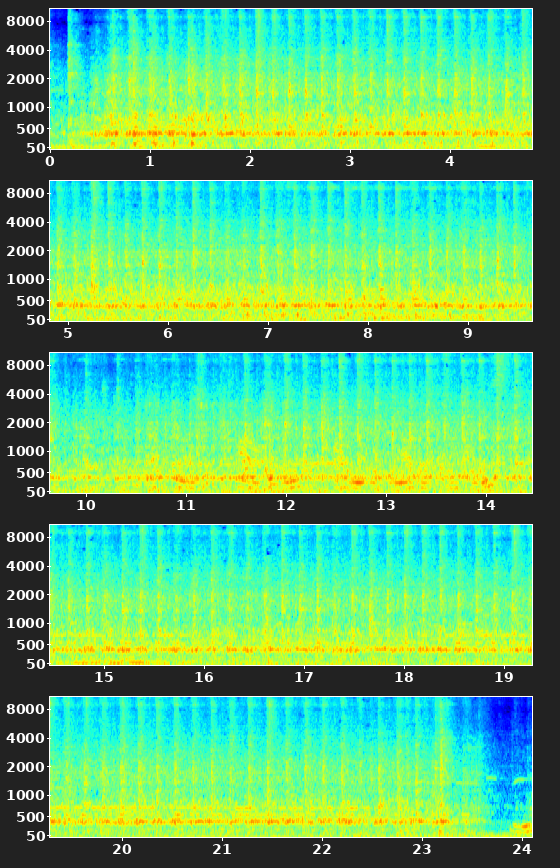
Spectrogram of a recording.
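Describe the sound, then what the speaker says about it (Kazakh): A sewing machine runs continuously while stitching the shortened hem of a pair of trousers, producing a steady, even mechanical hum and rapid needle chatter that carries on at close range for the whole stretch. "Енді қазір біз осы жерден тігіп шығамыз жайлап."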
